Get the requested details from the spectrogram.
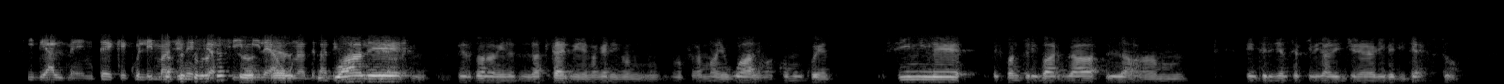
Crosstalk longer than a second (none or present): present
